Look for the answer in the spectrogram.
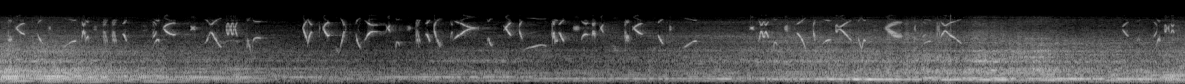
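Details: Canary song for a songbird training recording: long runs of quick, high chirps and slurred notes with few breaks, over a steady low background hum.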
